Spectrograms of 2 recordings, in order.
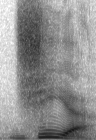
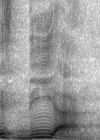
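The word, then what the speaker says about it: día: Então, no português, esta palavra soa no Rio de Janeiro, que os cariocas chiam, dia, e não existe esse fonema em espanhol. Não existe. É dia.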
